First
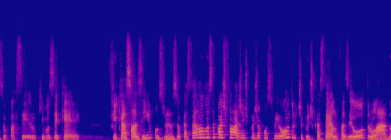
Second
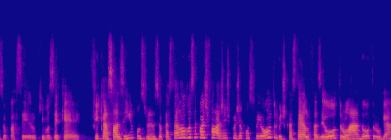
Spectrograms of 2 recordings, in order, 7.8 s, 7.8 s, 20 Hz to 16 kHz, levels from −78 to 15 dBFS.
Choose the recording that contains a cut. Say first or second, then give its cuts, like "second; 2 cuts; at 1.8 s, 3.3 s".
second; 2 cuts; at 1.7 s, 5.5 s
